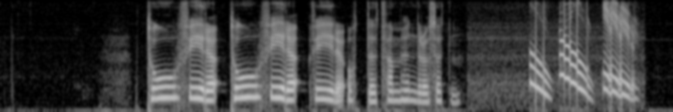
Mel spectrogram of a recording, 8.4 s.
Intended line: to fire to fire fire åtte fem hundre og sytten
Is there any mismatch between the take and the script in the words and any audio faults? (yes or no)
yes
